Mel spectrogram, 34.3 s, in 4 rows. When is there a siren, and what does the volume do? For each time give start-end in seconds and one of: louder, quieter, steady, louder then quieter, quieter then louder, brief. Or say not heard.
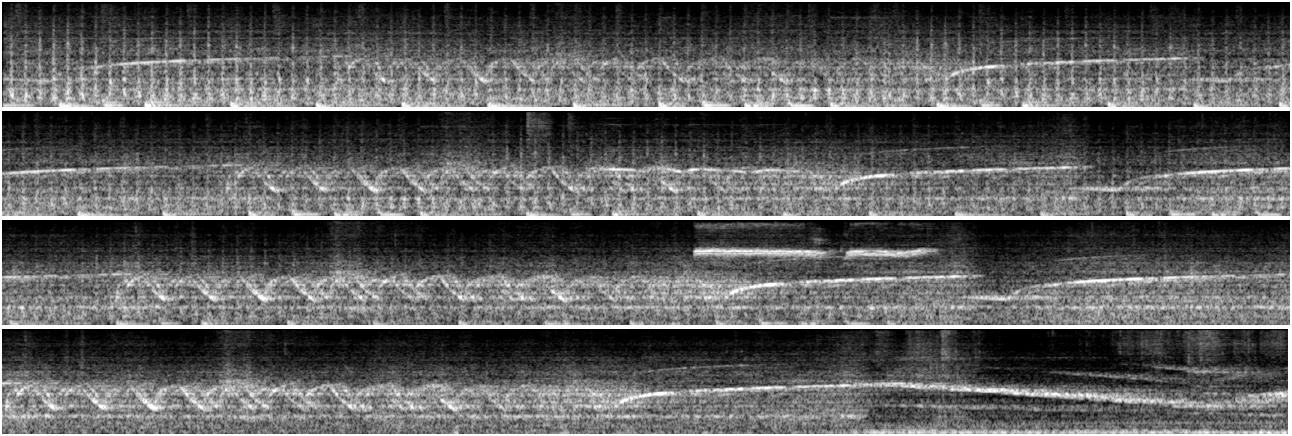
0.1-34.2 louder.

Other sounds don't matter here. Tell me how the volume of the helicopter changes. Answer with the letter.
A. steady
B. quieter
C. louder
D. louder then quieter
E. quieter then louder
B.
